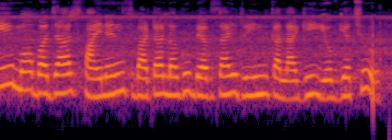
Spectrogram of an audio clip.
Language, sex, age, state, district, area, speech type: Nepali, female, 30-45, West Bengal, Darjeeling, rural, read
